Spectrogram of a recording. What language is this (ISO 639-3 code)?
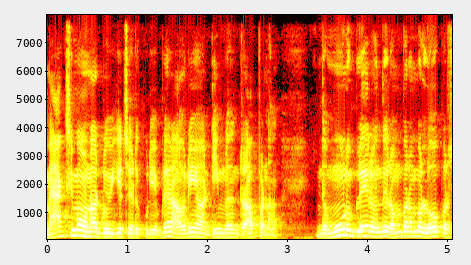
tam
